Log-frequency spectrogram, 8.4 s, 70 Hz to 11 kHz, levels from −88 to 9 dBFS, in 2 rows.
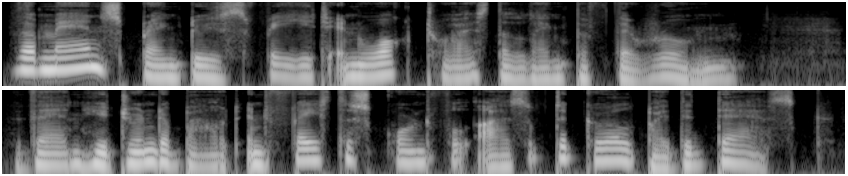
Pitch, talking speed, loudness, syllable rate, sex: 130 Hz, 205 wpm, -20 LUFS, 4.7 syllables/s, female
